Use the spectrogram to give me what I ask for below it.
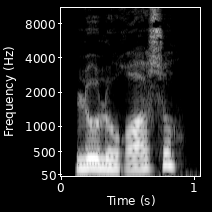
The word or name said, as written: lollo rosso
